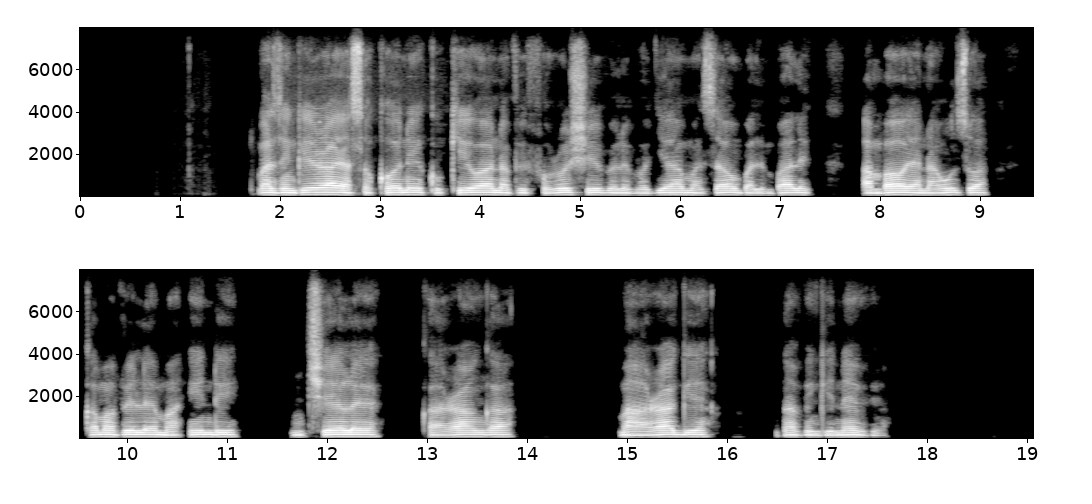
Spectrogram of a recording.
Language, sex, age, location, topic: Swahili, male, 25-35, Dar es Salaam, finance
